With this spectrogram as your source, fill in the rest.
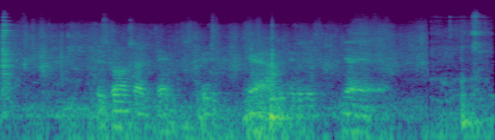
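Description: A young man talks casually across a table.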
